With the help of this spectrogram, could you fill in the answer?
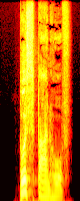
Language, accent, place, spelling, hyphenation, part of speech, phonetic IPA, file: German, Germany, Berlin, Busbahnhof, Bus‧bahn‧hof, noun, [ˈbʊsbaːnˌhoːf], De-Busbahnhof.ogg
- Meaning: bus station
